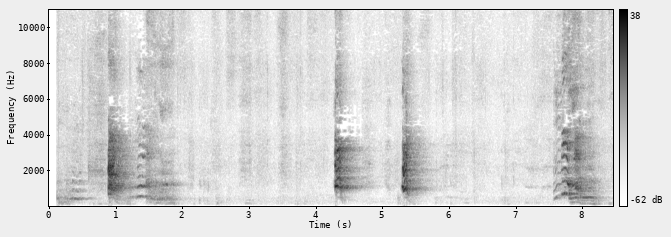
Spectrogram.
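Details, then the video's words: Olde English Bulldogge puppies, ten weeks old, playing: four separate sharp, raspy yips and barks, the first drawn out and grumbling, spaced one to three seconds apart with quiet gaps between. "10 week puppies playing"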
